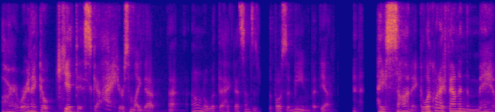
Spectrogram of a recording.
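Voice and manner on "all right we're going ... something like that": half-whispery, hushed stage whisper character voice. Reacting to a game, showing how Shadow always sounded to them: half-whispery Shadow voice. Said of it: "I always assumed it was like a more whispery voice".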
